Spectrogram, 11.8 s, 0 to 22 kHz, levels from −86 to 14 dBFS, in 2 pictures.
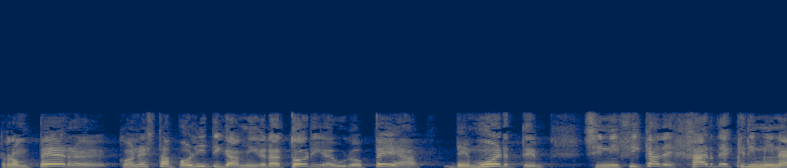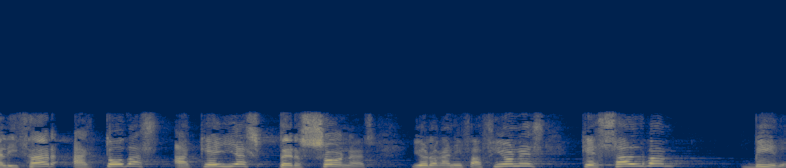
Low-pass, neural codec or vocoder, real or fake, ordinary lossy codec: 7.2 kHz; none; real; none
